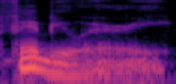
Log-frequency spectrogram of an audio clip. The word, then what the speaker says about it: February: Pero escuchad la pronunciación mía. Febu, bu como viuda. Viuda negra, bu. Febu, febu, y luego llevar puesto. Where. February. Wary, con Y al final.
